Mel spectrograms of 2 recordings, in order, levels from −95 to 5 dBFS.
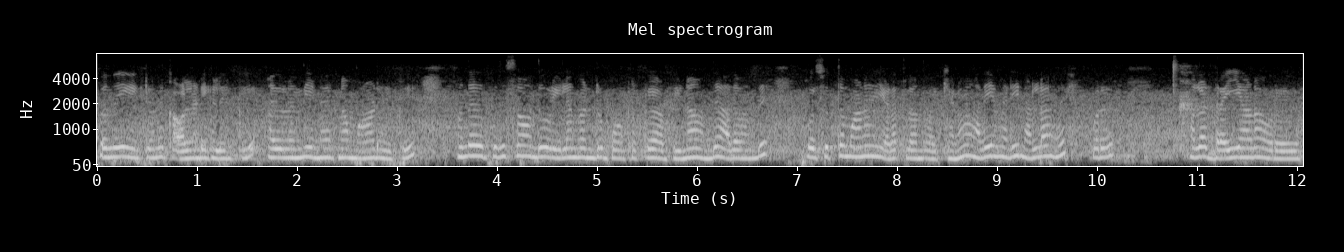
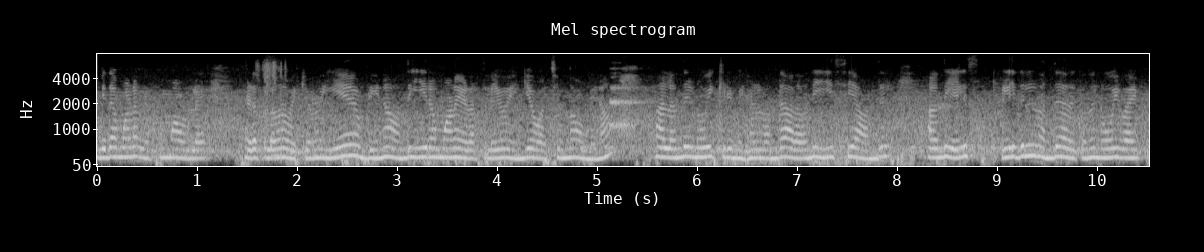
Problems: background sounds at intervals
